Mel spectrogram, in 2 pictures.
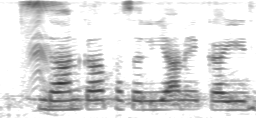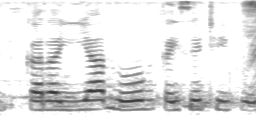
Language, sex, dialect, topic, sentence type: Bhojpuri, female, Western, agriculture, question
